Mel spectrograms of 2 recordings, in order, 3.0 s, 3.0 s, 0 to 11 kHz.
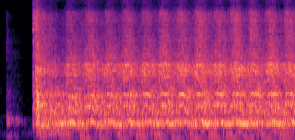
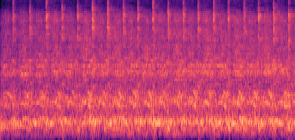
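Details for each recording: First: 1958 Oliver 550 diesel tractor, in neutral after reassembly, cranking to push fuel up the injector lines. The starter churns at a steady beat of about three per second with no firing: only a faint mist of fuel reaching the injectors, not enough to fire. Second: 1958 Oliver 550 diesel tractor after reassembly, started outside and running with no smoke. Even clatter with steady pulses about three times a second and no stumbling: a normal, healthy diesel run.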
